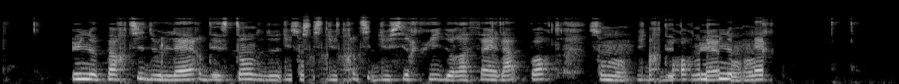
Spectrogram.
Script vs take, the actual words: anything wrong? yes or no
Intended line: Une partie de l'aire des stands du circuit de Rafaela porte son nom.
yes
